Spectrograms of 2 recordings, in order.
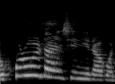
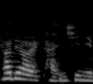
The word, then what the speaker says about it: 혈혈단신: 우리가 보통 혼자 있는 사람들을 호롤단신이라고 잘못 발음하는데 혈혈단신이 맞습니다. 그때 혈혈 외롭게 홀몸이다 라고 할 때 호롤이 아니라 혈혈입니다.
